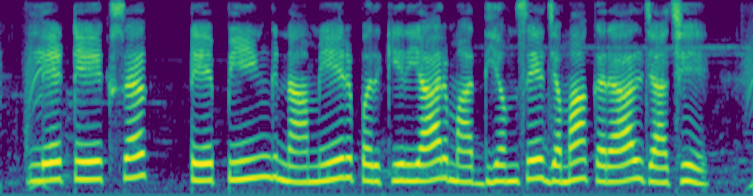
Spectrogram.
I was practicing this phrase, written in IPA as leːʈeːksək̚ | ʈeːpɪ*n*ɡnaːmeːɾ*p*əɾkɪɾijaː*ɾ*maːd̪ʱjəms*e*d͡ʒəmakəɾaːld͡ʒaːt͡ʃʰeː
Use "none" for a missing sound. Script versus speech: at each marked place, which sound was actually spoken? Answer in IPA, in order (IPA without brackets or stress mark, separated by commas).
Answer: ŋ, p, ɾ, e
